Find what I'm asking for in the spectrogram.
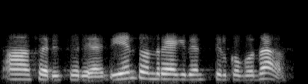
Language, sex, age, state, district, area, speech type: Kannada, female, 18-30, Karnataka, Mysore, urban, conversation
